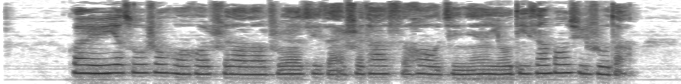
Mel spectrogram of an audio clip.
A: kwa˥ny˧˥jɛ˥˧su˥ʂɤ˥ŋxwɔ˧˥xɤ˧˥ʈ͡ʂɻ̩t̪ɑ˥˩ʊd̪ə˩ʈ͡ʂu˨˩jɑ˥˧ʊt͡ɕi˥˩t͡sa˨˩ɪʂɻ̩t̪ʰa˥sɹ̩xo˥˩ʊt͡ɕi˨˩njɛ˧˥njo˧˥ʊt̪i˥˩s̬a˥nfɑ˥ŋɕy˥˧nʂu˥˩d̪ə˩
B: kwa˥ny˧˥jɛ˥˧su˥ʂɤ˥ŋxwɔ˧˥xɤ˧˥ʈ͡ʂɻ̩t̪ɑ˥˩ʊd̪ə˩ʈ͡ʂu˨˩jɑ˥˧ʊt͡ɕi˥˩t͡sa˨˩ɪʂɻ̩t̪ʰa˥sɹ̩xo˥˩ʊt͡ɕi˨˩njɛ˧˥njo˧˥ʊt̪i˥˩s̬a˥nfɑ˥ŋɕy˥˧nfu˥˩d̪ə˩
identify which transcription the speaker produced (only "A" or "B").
A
